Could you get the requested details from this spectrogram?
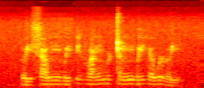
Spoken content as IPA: kə˨˩˦j sa˧w ɲu˨˩˦jɗi˧ va˧˥ŋvɨ˧˥ʈa˧˥nɲo˧˥j lə˧˥wɹə˨˩j

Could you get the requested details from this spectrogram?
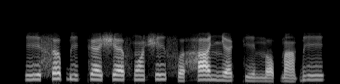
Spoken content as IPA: i˧sə˦ ɓi˧kɛ˧ʃɛ˧fɔ̃˧ ʃi˧fə˨ ha˦ɲɛ˧ ki˨ nɔ˨ɓã˨ɓi˦

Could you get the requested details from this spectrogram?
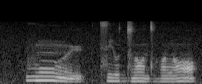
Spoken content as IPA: vũy̯ | t͡siu̯d͡zɔ̃dʱɔ̃l ɔ̃

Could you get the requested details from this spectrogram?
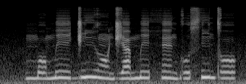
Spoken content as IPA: mɔ˨meː˦˨ d͡ʒĩ˦ɣɔ̃˨d͡ʒa˧me˦˨ hɛ̃˦˨ɡo˧sĩ˦ dɔ˦

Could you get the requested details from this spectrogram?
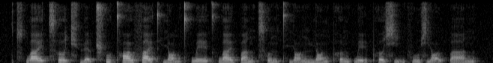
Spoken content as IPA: t͡sʰwa˥ɪ̯t͡sʰɤ˥ t͡ɕʰɥɛ̰˨˩ ʈ͡ʂʰu˥˩t̪ʰɑ˥ʊ̯fa˥˩ɪ̯ t̪ʰjɑ̰˨˩ŋt̪ʰwe˥ɪ̯ t̪ʰwa˥˩ɪ̯ pa˧˥nt͡sʰʊ˥˩ŋ t̪ʰjɑ˧˥ŋ mjɑ˧˥ŋpʰɤ˥˩ŋpwḛ˨˩ɪ̯pʰɤ˥ ɕḭ˨˩ŋfu˥˩ɕjɑ̰˨˩ʊ̯ pa˧˥n

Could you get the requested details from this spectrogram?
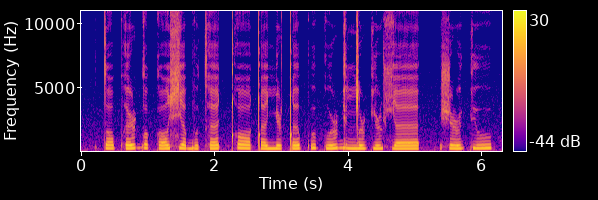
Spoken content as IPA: tɔpʰəɭ ɡɔkɔ ɕɜbutʰɜ ǃʰɔ ǃɜɲəɭǃə pʼukuɭ ɡʲɔŋ͡ǀuɭkʲʉɭ çɜ | ʃəɭʉ kʲu

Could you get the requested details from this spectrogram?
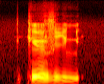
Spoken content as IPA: kʲɛ̃zilʲ

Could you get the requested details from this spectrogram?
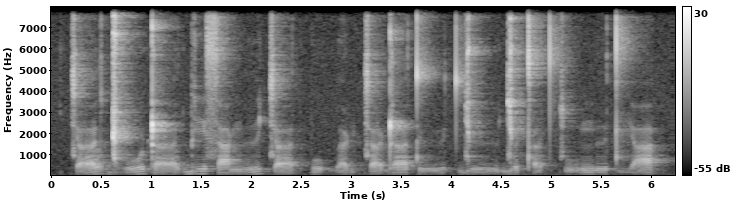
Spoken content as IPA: cɐː˩˥lɡ͡ǁuː˩˥ʈɐː˨˩˦l ɡ͡bi˦sa˨ŋɨː˩˥ cɐː˨t pu˦˨ɡ͡bɐ˩˥ɖ cɐ˨ ɖɐː˦tʉː˨˩˦tɟʉː˦˨ ɟɵ˦tʼɐ˨tcu˨˩˦ ŋɨː˦tʎa˩˥

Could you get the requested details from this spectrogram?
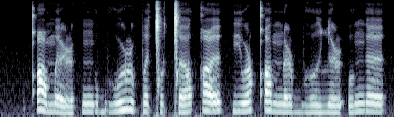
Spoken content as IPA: qʼɑmɛɭ | ŋɤbʱuɭʊ pɛǀʊǀɛlˠqɛ | juɭqʼɛlˠ nɑɭbʱɤʎɤɭ ʔʊŋɛ

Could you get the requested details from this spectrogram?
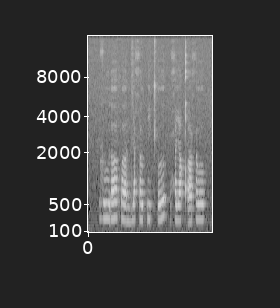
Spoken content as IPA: ʐuːɾʌːfʌː ndiħʊ pit͡ʃʼʊ | ħiːqʼuħo

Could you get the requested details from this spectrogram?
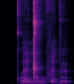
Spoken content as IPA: kʷʼɛːŋ͡ǁuːvɛɡʏ

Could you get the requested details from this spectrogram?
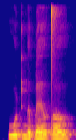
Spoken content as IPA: wuʈnəɓɛʊ̯ d̪ʌʊ̯

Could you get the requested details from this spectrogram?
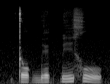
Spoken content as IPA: ʈoɡ͡bek͡pixu

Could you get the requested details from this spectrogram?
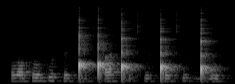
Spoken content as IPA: lˠoxoxʷa θʏ ɡ͡ǃaǃʼaǃʰʏ kʷʰaǃʏkʷʰæ ɡ͡ǃu

